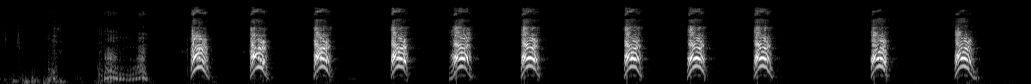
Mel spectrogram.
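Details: Yorkshire Terrier Fido barks in a quick repeated series, crisp high-pitched yaps spaced about two thirds of a second apart, each with a brief dipping tone, after a few low rustling sounds at the start.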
